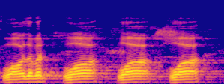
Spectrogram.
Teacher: होंठों को गोल करके वाव ज़बर वा, तो ये होंठ गोल हो रहे हैं। तो इन हरफों को अदा करते हुए होंठ हरकत करते हैं।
